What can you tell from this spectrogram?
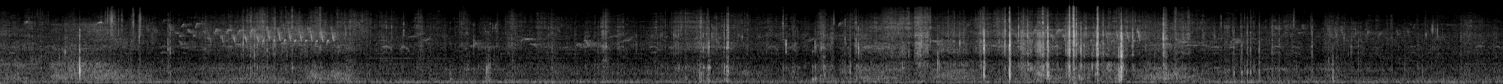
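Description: Hand planting in a mulched garden bed: a long-bladed hand digging tool working and scraping the soil, with a burst of sharp clicks and knocks about ten seconds in.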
